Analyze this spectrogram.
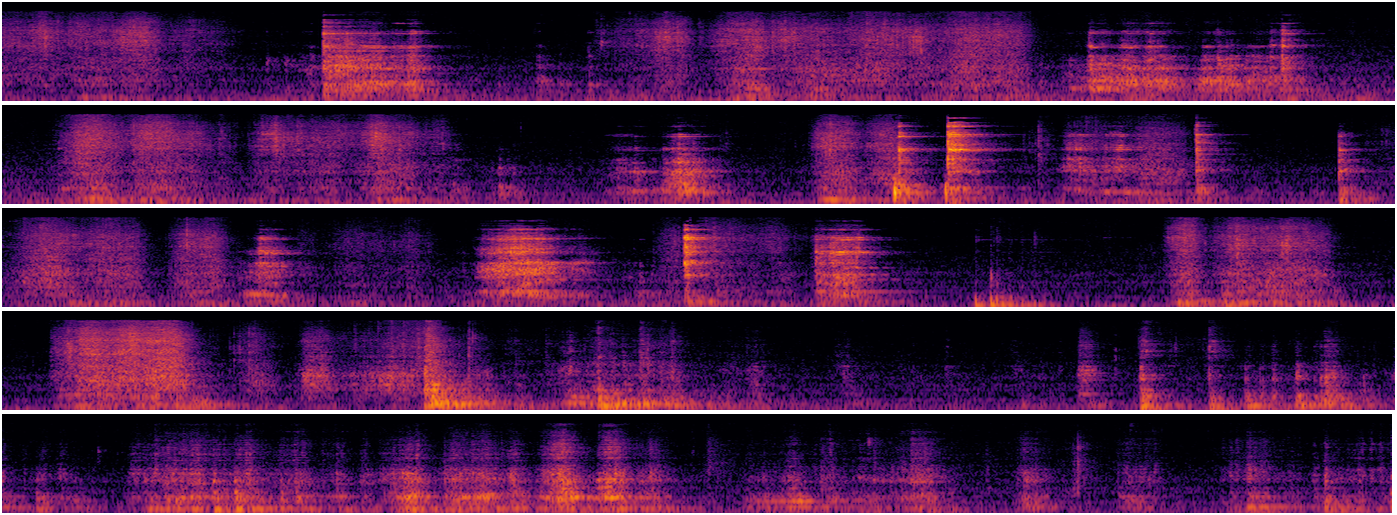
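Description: An old immersion heater element being twisted and worked out of a hot water cylinder's threaded opening by hand: irregular scraping and rasping as the limescale-crusted element rubs against the hole, with a few sharp clicks. The chalky deposits make it a tight, difficult fit coming out.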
